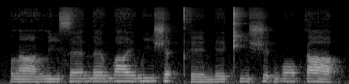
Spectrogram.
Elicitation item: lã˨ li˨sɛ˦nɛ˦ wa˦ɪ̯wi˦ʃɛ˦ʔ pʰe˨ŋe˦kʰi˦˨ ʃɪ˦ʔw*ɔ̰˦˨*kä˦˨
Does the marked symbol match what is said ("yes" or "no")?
no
